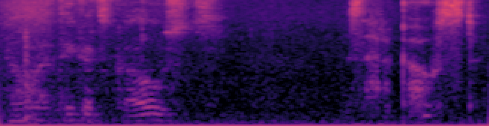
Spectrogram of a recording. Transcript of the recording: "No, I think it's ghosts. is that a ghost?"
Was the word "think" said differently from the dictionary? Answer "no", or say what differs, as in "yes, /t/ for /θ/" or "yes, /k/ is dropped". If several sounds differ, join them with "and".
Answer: yes, /t/ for /θ/ and /ŋ/ is dropped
